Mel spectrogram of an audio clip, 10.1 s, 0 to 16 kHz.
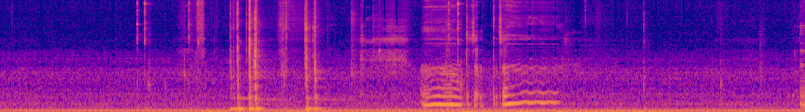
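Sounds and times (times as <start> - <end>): low electrical hum: 0.0 - 10.0
computer keyboard typing: 1.7 - 4.2.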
